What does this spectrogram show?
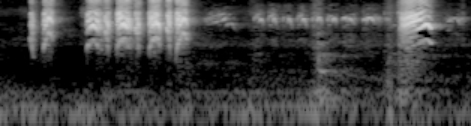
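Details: Javan cochoa song used as a lure to prompt silent birds to sing: high, shrill chirping bursts in quick clusters, a thin sustained whistle, then a final loud squeaky note, over faint low background rumble.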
